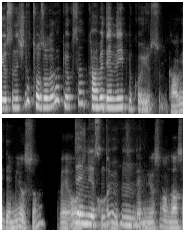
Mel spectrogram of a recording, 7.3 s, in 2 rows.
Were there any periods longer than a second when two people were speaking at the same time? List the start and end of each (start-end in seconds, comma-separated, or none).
5.1-6.6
